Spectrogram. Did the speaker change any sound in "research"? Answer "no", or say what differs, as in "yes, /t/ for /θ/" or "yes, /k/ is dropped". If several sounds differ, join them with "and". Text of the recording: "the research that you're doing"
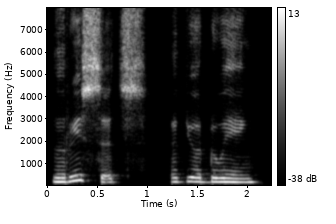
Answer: yes, /s/ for /tʃ/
